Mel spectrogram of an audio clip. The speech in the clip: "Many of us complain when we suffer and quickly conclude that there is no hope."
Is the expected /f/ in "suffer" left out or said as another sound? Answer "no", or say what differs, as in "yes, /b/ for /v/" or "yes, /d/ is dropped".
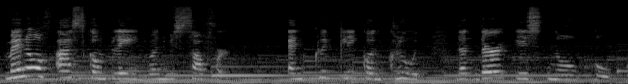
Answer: no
